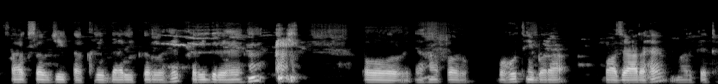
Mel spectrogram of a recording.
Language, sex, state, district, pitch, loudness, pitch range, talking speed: Hindi, male, Bihar, Samastipur, 110 Hz, -18 LUFS, 105-115 Hz, 150 wpm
